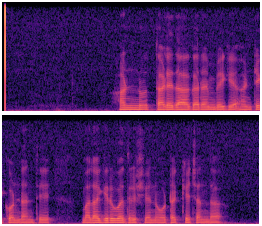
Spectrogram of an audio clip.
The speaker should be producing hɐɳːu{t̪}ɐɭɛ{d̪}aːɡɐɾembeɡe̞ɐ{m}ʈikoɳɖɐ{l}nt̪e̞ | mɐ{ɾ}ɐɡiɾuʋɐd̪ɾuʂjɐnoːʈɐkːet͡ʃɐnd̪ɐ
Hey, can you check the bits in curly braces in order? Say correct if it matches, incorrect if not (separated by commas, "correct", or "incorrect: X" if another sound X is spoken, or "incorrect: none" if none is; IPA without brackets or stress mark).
correct, correct, incorrect: ɳ, incorrect: none, incorrect: l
